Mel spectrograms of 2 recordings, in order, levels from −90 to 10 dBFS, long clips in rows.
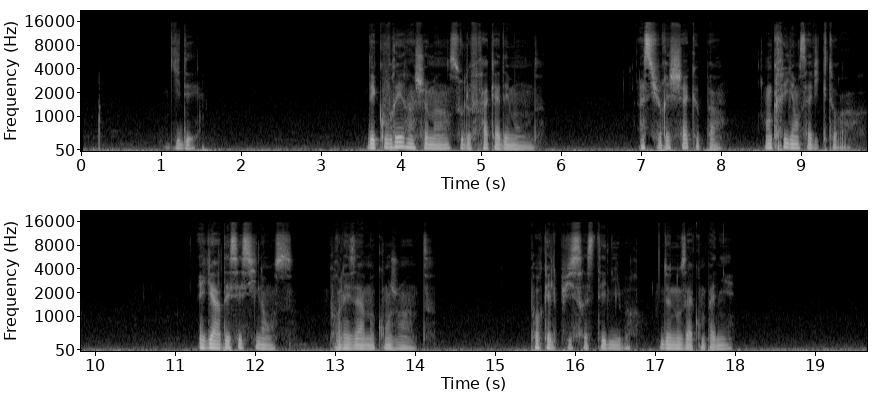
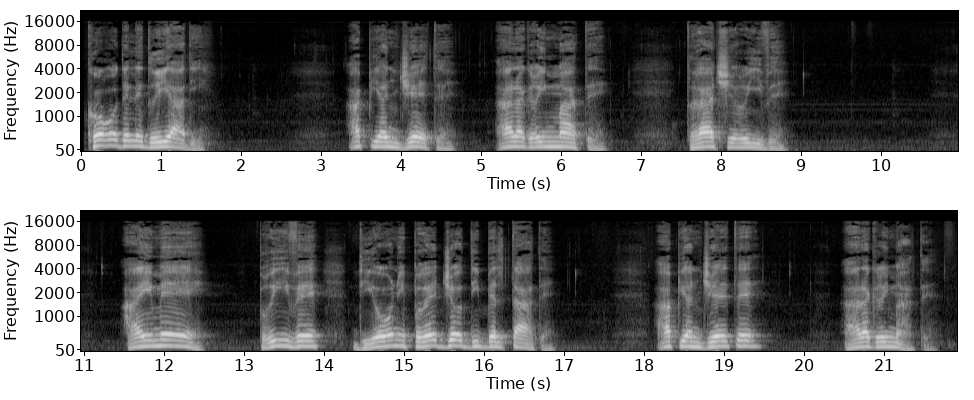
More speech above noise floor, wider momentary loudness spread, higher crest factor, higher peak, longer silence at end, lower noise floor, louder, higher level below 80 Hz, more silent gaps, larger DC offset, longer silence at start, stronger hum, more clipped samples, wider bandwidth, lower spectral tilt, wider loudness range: second, 27 dB vs 49 dB; about the same, 17 LU vs 17 LU; first, 22 dB vs 16 dB; second, -8 dBFS vs 0 dBFS; second, 0 s vs 0.3 s; second, -54 dBFS vs -63 dBFS; second, -29 LUFS vs -14 LUFS; about the same, -46 dBFS vs -42 dBFS; neither; neither; about the same, 0.15 s vs 0.1 s; neither; neither; about the same, 15.5 kHz vs 16.5 kHz; second, -5 dB/octave vs -6.5 dB/octave; about the same, 5 LU vs 5 LU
